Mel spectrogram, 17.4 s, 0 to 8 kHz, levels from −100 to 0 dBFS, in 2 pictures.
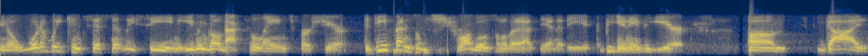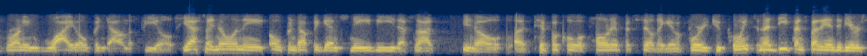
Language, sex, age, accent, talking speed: English, male, 30-49, American, 245 wpm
